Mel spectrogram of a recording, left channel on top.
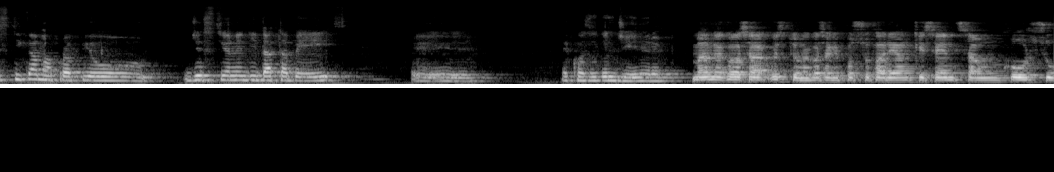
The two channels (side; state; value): right; silent; digital silence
